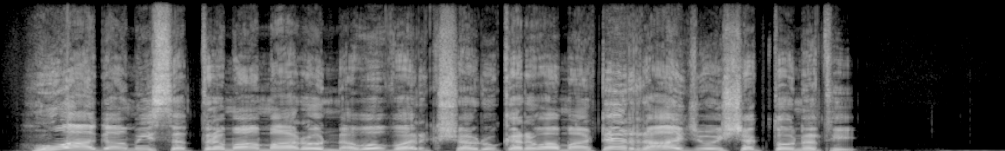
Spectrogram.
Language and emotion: Gujarati, happy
